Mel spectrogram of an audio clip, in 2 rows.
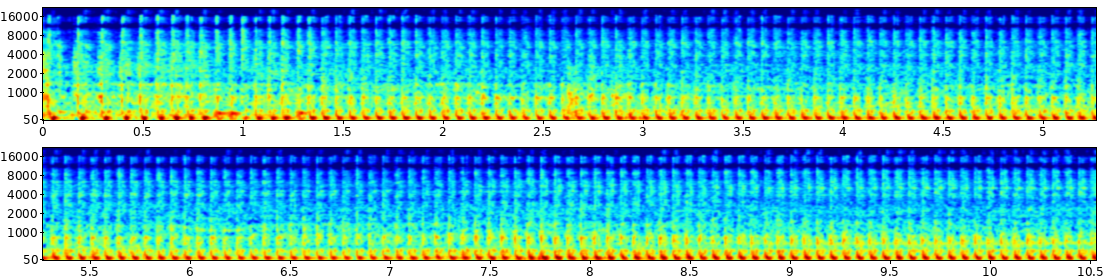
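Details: Sears Suburban 15 mower engine restarted after fitting a brand new fuel pump, fuel filter not yet reinstalled: steady even thumping about three beats a second, no misses or surging; normal running.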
